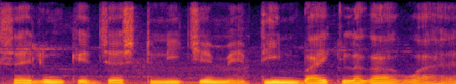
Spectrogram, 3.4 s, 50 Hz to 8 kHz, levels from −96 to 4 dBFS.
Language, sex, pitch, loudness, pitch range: Bhojpuri, male, 110 Hz, -16 LUFS, 105-115 Hz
